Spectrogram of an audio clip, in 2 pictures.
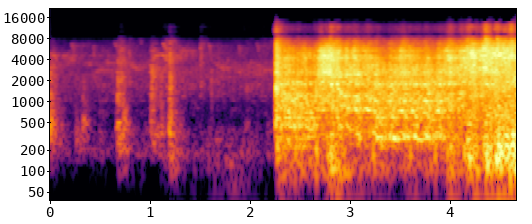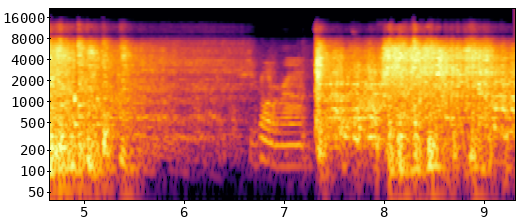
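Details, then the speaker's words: Chevrolet El Camino first start attempt with a sticking choke: it cranks, fires and catches into a loud, rough-edged run, dips briefly, then picks back up; the engine sounds healthy. "motor sounds like it's good it sounds like it's healthy sounds really really good"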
